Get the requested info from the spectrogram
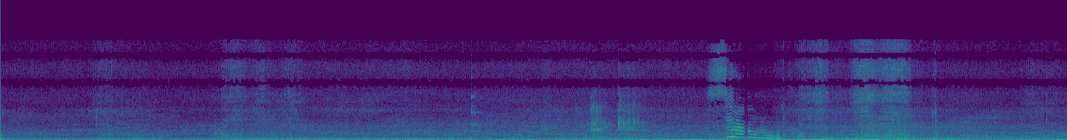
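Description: Engine of a lowered Chevrolet Prisma running as the car creeps along at low speed. The low rumble grows louder about halfway through, as the car comes close.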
